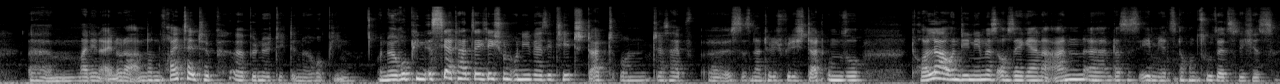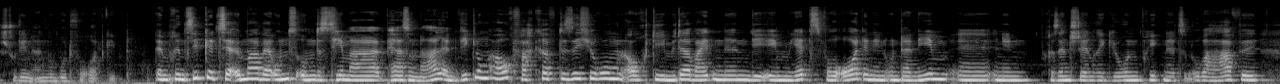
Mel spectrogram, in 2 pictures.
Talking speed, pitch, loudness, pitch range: 180 wpm, 200 Hz, -18 LUFS, 185-225 Hz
